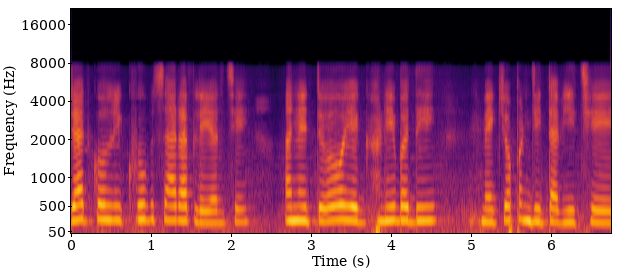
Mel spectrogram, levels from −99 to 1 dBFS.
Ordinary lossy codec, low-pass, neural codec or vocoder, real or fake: none; none; codec, 16 kHz, about 1 kbps, DyCAST, with the encoder's durations; fake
